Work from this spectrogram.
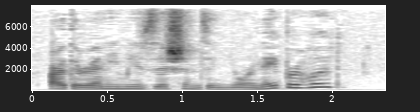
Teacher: unstressed syllables following our voice we'll continue to go up so there's a bit of a drop and then we continue to go up up up up until the end of the question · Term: rising intonation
